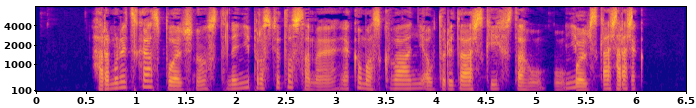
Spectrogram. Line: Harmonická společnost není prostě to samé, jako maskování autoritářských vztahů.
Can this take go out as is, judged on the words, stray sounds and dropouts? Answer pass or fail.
fail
